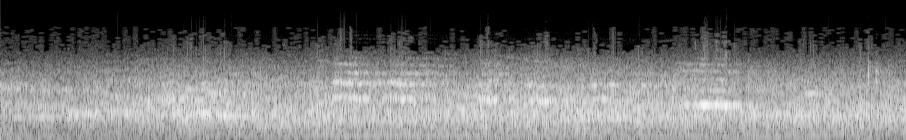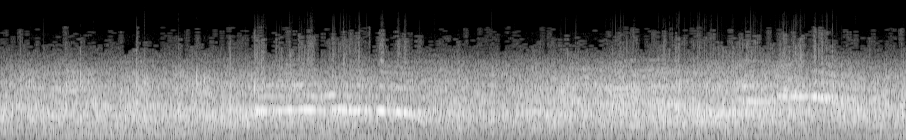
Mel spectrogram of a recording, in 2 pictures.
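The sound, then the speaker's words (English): Steady crowd ambience fills a large baseball stadium at a Yankees game in the ninth inning on a date night and ladies' night, a broad wash of overlapping voices and murmuring chatter with occasional louder shouts rising from the mass, constant and fairly loud throughout. “Yankees trying to excite a date night and ladies' night crowd here at the stadium with a comeback in the ninth.”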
